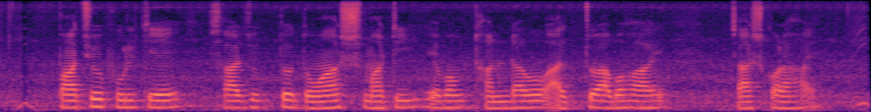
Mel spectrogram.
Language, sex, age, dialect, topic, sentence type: Bengali, male, 18-24, Standard Colloquial, agriculture, statement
